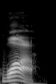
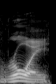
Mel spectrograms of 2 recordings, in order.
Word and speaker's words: Roy: Stanley Cup run Patrick W who my mom likes to call Patrick Roy just to make me mad because his name is spelled Ro y he's French Canadian though so it's w but my mom likes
